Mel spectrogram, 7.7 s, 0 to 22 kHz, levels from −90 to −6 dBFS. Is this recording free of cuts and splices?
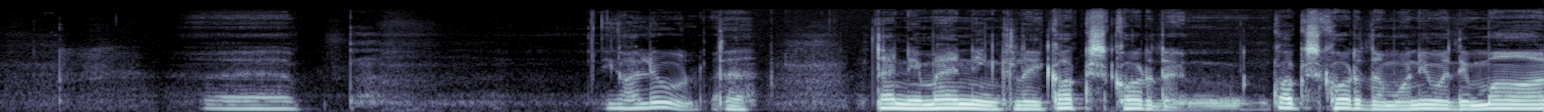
no; 1 cut; at 3.5 s

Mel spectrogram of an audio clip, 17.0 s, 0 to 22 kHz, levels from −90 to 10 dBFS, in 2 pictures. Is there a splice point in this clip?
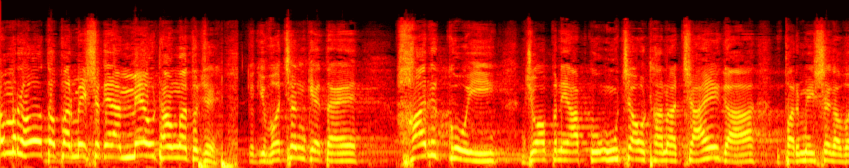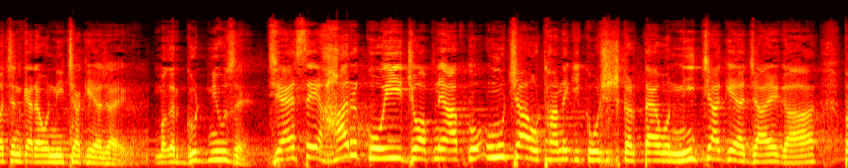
yes; 3 cuts; at 2.3 s, 9.8 s, 11.1 s

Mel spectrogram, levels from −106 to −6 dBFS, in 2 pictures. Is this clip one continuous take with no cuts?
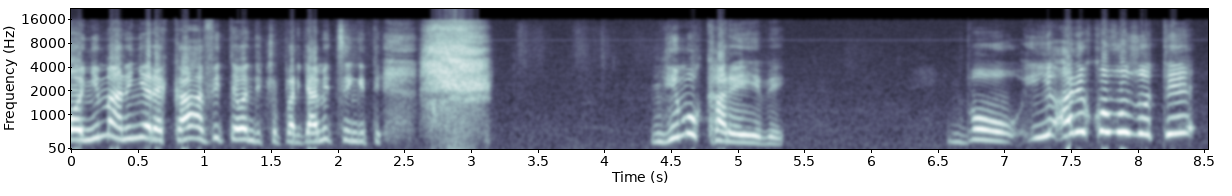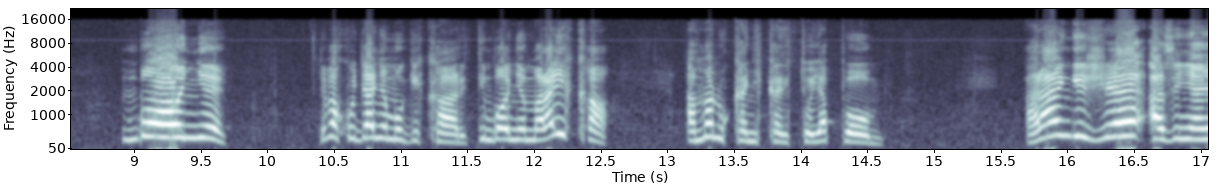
yes; 0 cuts

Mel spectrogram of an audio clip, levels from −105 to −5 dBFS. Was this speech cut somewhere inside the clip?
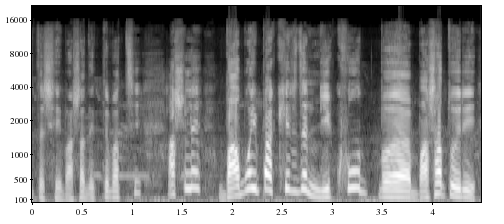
no; 0 cuts

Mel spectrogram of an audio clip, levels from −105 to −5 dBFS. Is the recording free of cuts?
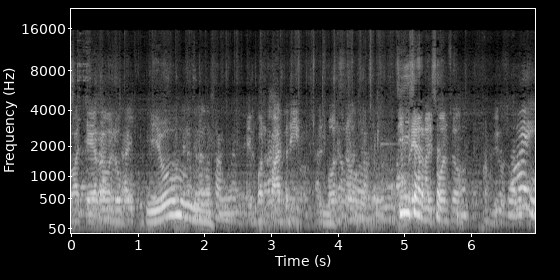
yes; 0 cuts

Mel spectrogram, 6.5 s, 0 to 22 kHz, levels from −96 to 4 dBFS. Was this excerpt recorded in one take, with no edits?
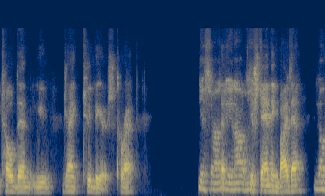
yes; 0 cuts

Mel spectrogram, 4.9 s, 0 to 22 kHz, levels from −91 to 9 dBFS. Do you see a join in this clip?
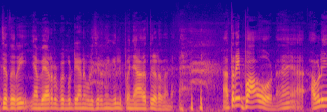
no; 0 cuts

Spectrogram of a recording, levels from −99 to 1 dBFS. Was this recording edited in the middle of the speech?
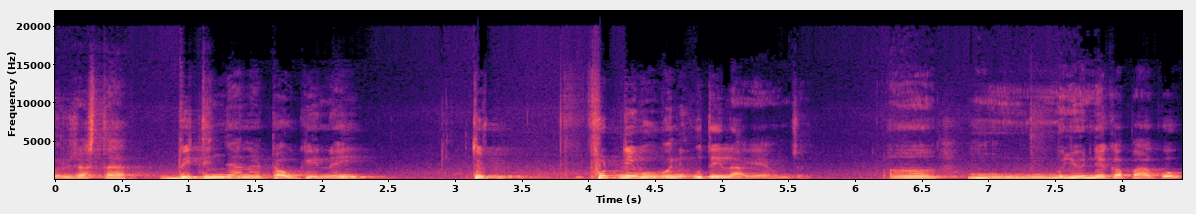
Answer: no; 0 cuts

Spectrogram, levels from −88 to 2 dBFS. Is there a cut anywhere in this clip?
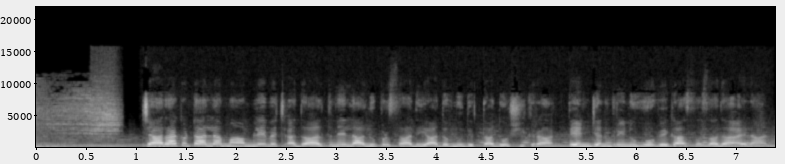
yes; 1 cut; at 1.0 s

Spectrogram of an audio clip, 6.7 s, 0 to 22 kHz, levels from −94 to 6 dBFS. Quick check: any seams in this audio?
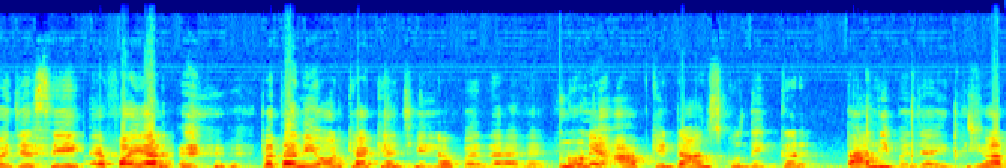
yes; 2 cuts; at 1.1 s, 3.7 s

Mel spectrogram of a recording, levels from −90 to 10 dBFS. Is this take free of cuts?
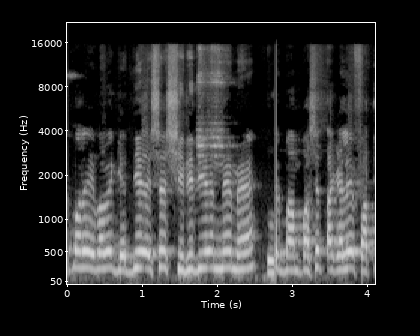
no; 1 cut; at 3.2 s

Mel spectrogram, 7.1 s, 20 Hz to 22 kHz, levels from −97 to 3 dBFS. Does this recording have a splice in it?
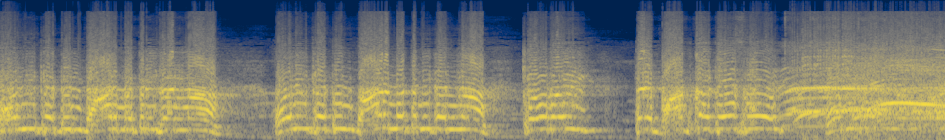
no; 0 cuts

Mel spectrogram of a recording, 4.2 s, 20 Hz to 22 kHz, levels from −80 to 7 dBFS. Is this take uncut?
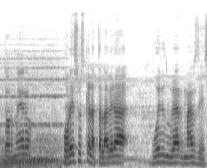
no; 1 cut; at 1.1 s

